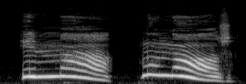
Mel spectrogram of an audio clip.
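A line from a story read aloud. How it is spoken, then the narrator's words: Exclaimed. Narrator (French): s'écria Monsieur Micawber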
